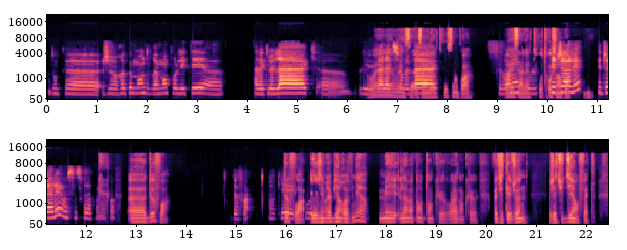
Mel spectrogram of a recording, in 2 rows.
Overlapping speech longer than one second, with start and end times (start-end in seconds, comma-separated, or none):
6.4-7.8, 9.2-10.5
